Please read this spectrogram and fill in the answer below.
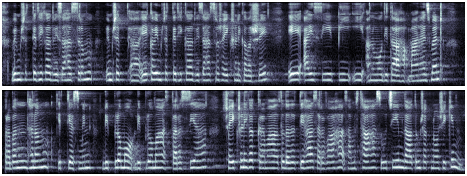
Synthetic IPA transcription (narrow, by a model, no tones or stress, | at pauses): ʋimʃɐt̪jɐd̪ʱikɐd̪ʋisɐɦɐsɾɐmʋimʃɐt̪eːkɐʋimʂɐt̪jɐd̪ʱikɐd̪ʋisɐɦɐsɾɐʃɐjkʂɐɳ̃ikɐʋɐɾʂeː | eːʔɐjsiʈiːiʔɐnumoːd̪ʱit̪aːɦɐ̰maːneːd͡ʒmeɳʈ | pɾɐbɐnd̪ʱɐnɐmit̪jɐsminɖiplomoːɖiploːmaːst̪ʰɐɾɐsjɐɦɐʃɐjkʂɐɳikɐkɾɐmaːɐt̪ɐd̪ɐd̪ɐt̪jɐɦɐ̆sɐɾʋaːɦɐ̆sɐmst̪ʰaːɦɐsuːt͡ʃiːmd̪aːt̪umʃɐknoːʃikim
